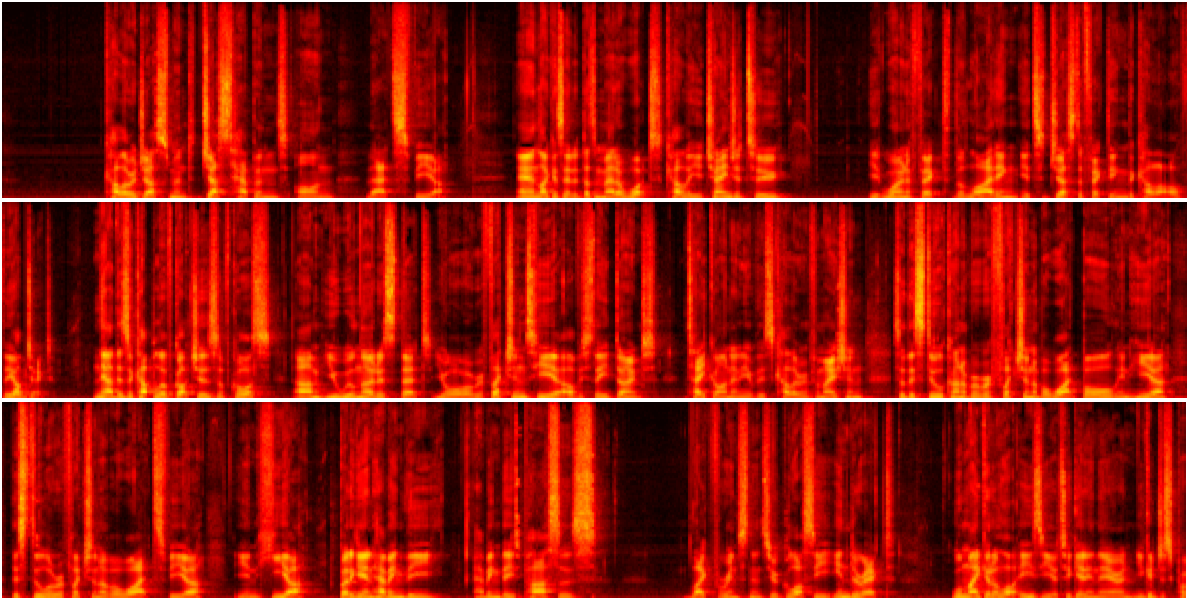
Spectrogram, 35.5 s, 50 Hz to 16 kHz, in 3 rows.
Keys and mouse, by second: 13.8 ctrl+space, 14.5 ctrl+middle click, 26.9 ctrl+space, 27.3 middle click, 27.6 middle click, 28.0 middle click, 28.2 middle click, 29.2 ctrl+shift+click, 30.8 ctrl+shift+click.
